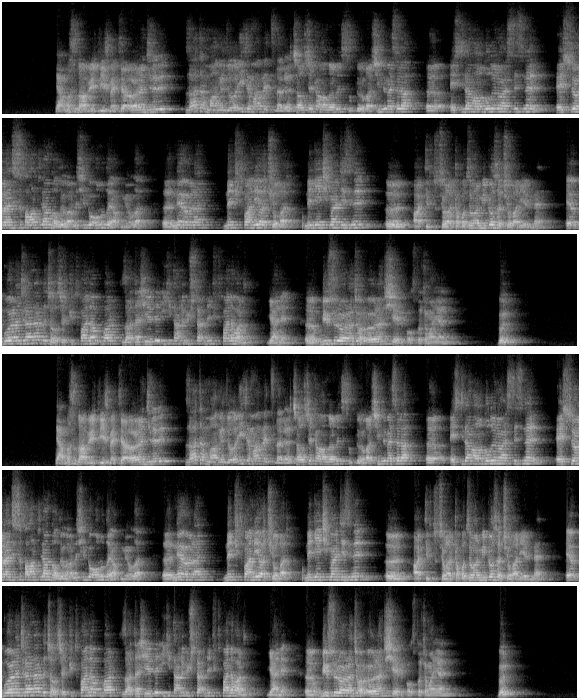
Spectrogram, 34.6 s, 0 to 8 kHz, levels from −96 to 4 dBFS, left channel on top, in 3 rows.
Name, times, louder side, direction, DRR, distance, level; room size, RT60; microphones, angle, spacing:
voice 1, 1.1-3.3 3.7-8.2 8.5-10.8 11.1-14.4 14.7-15.6 16.0-17.3 17.6-18.9 19.2-22.3 22.8-28.0 28.4-28.8 29.1-32.1 33.0-33.2, right 1 dB, 25° right, 2 dB, 0.4 m, -25 dB
4.9 x 2.7 x 2.6 m, 0.65 s
head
